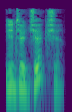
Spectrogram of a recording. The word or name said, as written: interjection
